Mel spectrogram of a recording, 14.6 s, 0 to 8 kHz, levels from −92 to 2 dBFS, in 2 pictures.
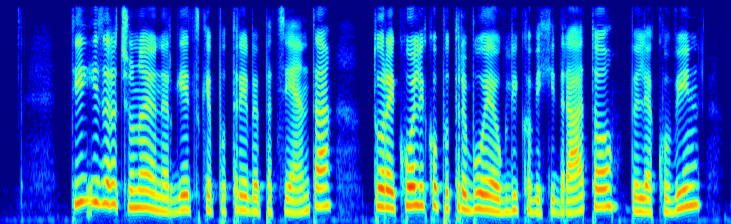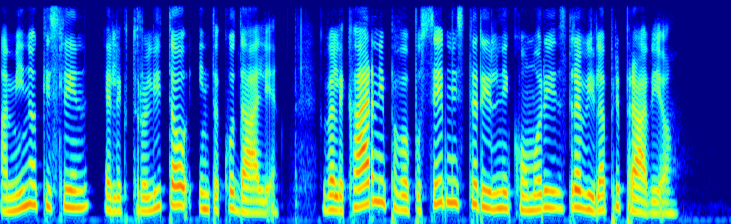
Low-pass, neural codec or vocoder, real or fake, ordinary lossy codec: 7.2 kHz; autoencoder, 48 kHz, 128 numbers a frame, DAC-VAE, trained on Japanese speech; fake; none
